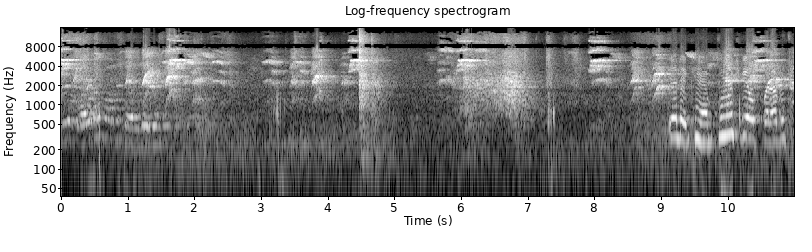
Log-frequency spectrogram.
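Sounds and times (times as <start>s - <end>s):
birds chirping: 0.0s - 11.0s
sharp knock: 4.4s - 4.9s
rasping scrape: 6.2s - 7.2s.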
